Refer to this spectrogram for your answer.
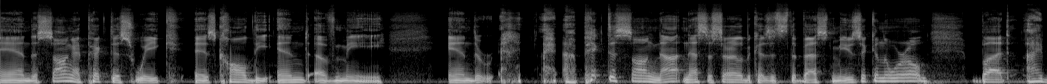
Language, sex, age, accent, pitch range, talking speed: English, male, 40-59, American, 100-130 Hz, 170 wpm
